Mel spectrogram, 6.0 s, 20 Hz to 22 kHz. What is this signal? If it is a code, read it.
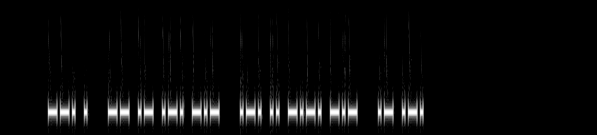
Morse code, heard as a keyed tone, about 40 wpm, 700 Hz. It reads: GE MARK RICK AR
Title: K1USN SST QSO Practice - 40wpm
